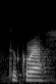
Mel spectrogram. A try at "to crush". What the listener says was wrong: It's not to crash. Crash is chocar, okay? It's crush. Crush, okay?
